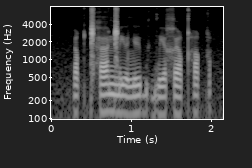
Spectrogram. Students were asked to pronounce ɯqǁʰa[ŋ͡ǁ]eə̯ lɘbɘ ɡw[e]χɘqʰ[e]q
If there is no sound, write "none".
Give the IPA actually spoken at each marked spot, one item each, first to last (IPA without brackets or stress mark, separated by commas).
ŋ͡ǁ, e, ɘ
